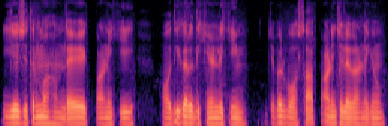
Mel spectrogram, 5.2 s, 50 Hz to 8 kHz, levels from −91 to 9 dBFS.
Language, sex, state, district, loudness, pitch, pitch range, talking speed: Hindi, male, Uttarakhand, Uttarkashi, -19 LUFS, 100 Hz, 95-105 Hz, 230 wpm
